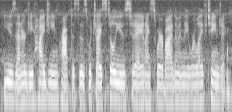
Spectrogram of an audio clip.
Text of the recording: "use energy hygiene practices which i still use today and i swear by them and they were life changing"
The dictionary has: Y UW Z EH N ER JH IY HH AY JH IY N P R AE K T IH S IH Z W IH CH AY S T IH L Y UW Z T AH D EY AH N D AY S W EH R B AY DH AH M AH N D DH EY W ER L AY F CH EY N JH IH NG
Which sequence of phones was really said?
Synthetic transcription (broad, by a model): Y UW Z EH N ER JH IY HH AY JH IY N P R AE K T IH S IH Z W IH CH AY S T IH L Y UW Z T AH D EY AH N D AY S W EH R B AY DH AH M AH N DH EY W ER L AY F CH EY N JH IH NG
